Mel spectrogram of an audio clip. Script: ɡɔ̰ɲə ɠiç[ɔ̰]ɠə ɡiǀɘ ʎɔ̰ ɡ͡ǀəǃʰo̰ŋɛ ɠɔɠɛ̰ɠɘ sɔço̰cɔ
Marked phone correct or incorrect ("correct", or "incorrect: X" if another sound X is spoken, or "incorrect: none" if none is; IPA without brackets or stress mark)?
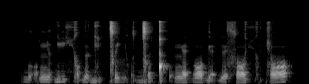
incorrect: ɔ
